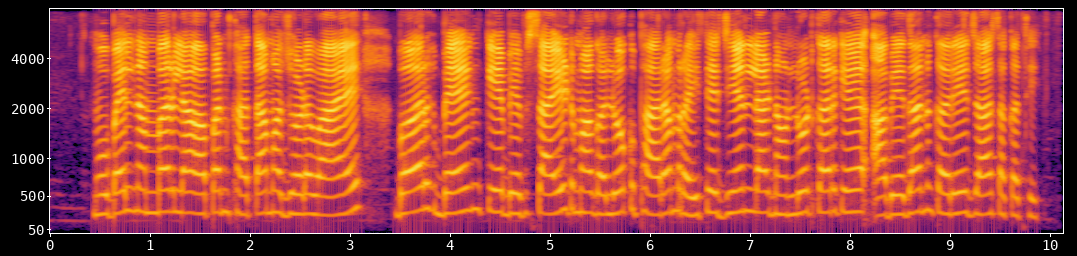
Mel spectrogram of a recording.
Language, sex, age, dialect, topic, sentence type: Chhattisgarhi, female, 18-24, Eastern, banking, statement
